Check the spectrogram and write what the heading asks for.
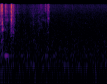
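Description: Near silence: room tone, with a couple of faint, brief clicks in the first second.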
